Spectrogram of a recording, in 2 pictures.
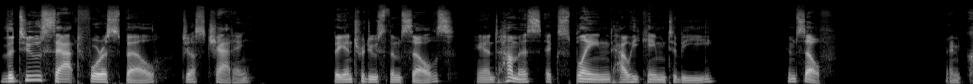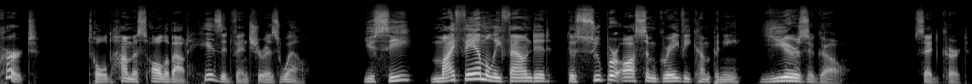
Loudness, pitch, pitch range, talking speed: -22 LUFS, 120 Hz, 110-150 Hz, 135 wpm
